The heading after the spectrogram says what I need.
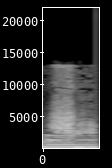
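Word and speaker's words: sídhe: Well, my dear friend, in Old Irish, the word she, pronounced she, refers to fairies, elves, and other nature spirits.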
